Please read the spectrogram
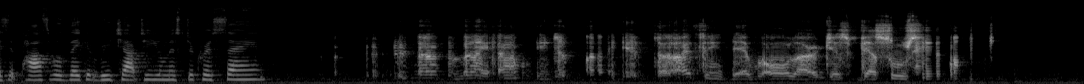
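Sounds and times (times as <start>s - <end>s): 
speech: 0.0s - 2.8s, 4.2s - 9.9s
tinny telephone-quality voice breaking up on a phone line: 3.6s - 10.0s.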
